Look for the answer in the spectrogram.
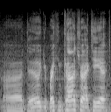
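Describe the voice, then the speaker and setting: A man's voice: medium pitch, measured pace, a little hiss or hum. A man giving casual, playful and mock-dramatic commentary on his own video game playthrough. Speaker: gamer narrating own playthrough. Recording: loud game audio and music behind. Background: game music and sound effects.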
